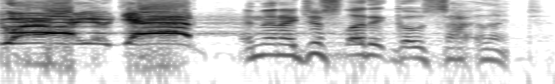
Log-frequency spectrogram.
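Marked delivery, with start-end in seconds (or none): 0.0-1.0 piercing scream, very high and loud. Retelling a son screaming in dark sewer pipes: imitating Coleman screaming. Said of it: "He screamed".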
